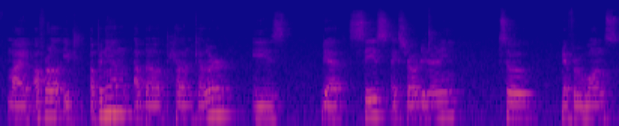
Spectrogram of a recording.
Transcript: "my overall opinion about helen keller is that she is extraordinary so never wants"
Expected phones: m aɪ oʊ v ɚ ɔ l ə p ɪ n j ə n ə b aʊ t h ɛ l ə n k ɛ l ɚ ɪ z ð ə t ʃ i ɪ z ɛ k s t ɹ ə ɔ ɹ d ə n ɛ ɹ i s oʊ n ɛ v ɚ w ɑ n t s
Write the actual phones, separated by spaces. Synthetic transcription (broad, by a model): m aɪ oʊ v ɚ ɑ l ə p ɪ n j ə n ə b aʊ t h ɛ l ə n k ɛ l ɚ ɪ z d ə t s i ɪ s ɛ k s t ɹ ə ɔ ɹ d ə n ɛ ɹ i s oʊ n ɛ v ɚ w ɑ n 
